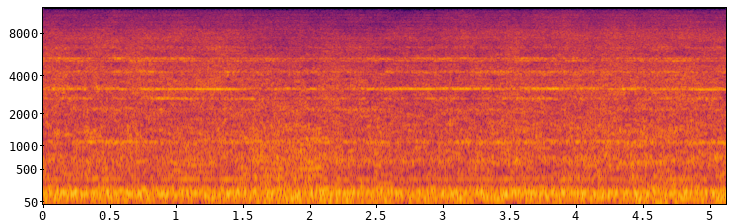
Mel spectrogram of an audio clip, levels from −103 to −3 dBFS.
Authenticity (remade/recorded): remade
